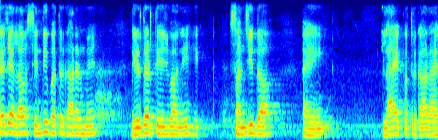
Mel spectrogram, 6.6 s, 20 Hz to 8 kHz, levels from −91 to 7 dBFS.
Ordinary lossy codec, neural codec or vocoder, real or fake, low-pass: Opus, 24 kbps; none; real; 7.2 kHz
